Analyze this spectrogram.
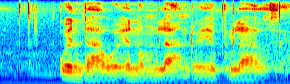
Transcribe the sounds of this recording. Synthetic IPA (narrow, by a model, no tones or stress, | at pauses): kʼwɛndʱawɔɛnom̩landʱɔjepʼulaːzɛ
